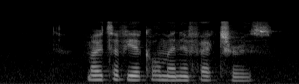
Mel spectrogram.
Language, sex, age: English, female, 19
